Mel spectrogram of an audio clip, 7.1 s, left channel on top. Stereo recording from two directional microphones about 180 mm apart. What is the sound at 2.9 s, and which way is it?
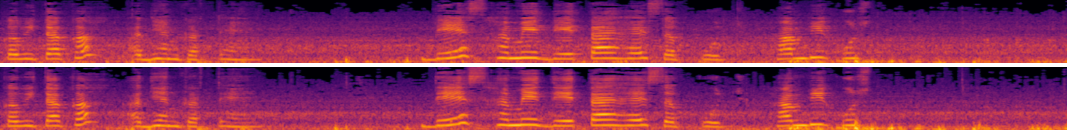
A woman's voice, 35° right (ahead or behind).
